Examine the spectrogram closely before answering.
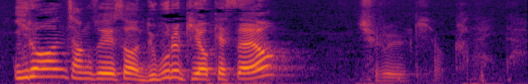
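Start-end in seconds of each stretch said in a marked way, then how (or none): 2.7-3.9 very soft, low whisper; hushed reverence. Acted. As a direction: drop right down to a whisper for the scripture answer. Hushed answer to his own question. (아주 낮게 속삭이듯)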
